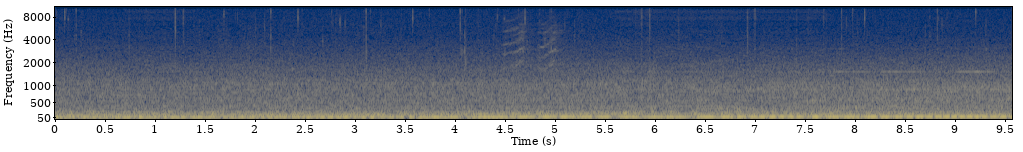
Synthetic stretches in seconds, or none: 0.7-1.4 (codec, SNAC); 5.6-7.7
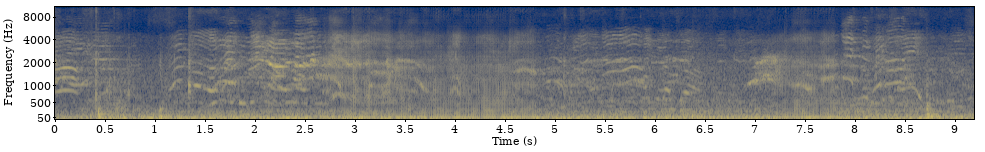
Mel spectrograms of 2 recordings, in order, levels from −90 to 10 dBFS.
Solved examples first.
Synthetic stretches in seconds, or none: 2.7-4.8 (vocoder, Vocos); 7.2-7.8

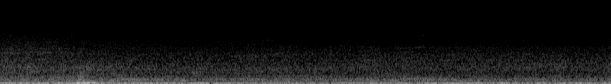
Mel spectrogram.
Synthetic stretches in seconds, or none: 3.6-4.2 (codec, SNAC)

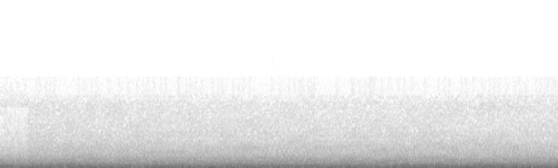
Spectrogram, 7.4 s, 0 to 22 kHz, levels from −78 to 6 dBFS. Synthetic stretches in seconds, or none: 0.8-7.4 (autoencoder, DAC-VAE)

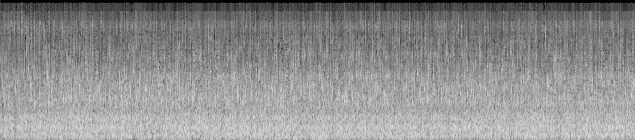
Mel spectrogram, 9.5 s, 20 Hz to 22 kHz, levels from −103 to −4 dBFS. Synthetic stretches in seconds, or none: 2.9-3.5 (vocoder, Vocos); 8.3-9.5

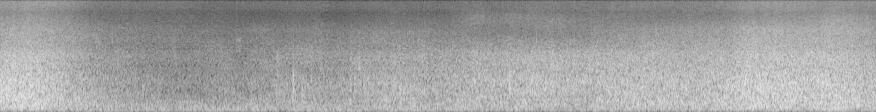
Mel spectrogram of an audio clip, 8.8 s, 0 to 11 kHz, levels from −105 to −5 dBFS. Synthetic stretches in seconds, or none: 1.1-4.7 (codec, SNAC); 5.3-5.9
